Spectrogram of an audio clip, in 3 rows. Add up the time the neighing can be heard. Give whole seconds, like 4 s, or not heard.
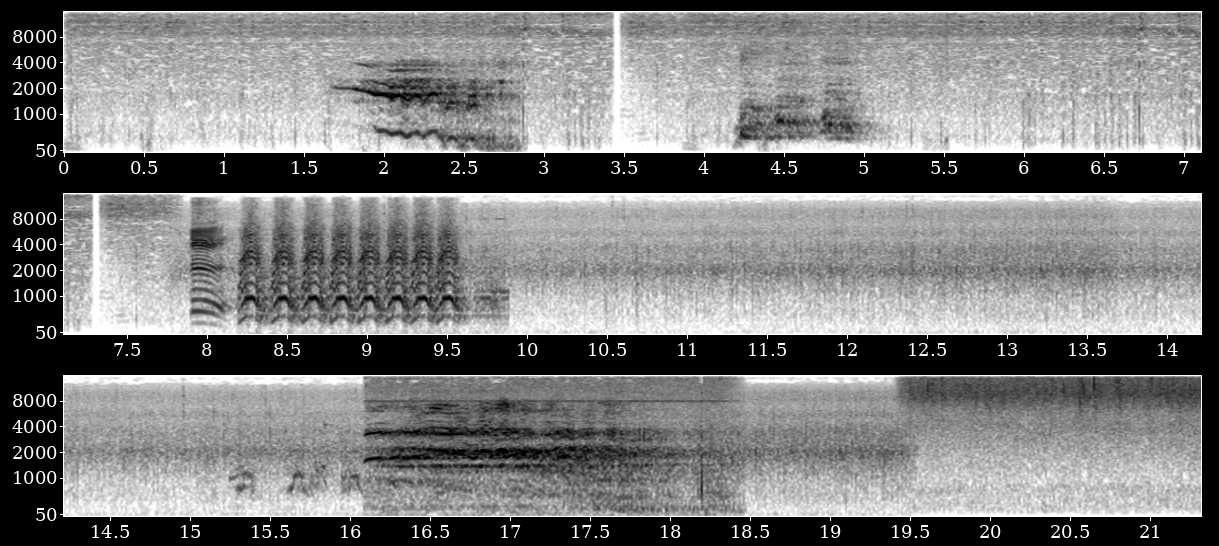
4 s.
